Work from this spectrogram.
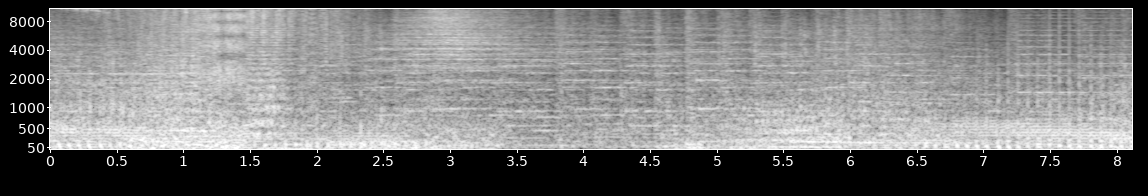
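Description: Gunfire and loud action din from a Hollywood horror movie dubbed into Hindi, a dense, continuous wash of shots and rumbling noise at steady volume for the whole stretch, with no voices.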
